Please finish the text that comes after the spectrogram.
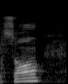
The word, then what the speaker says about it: Sal: hey everybody uh it's Sal I go by sa but I can also go by Saul uh today pronounce he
